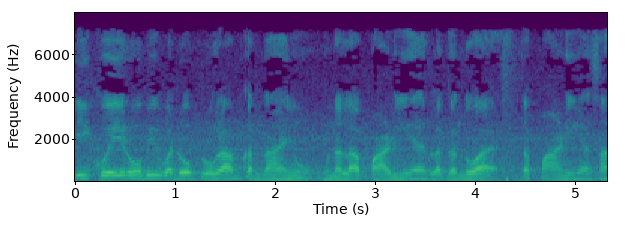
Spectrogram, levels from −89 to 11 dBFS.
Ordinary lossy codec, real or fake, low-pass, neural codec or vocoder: MP3, 32 kbps; real; 7.2 kHz; none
